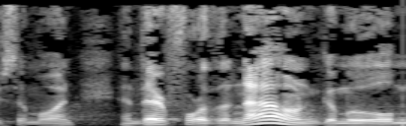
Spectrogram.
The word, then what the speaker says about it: Gemul: And then the noun gemul, looks like that. That's G, Shiva, M, long U, L, Gemul.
